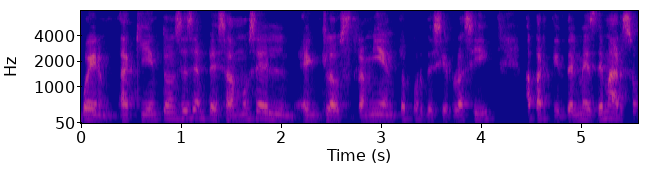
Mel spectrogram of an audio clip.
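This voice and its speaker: A man talks at a moderate pace with a Colombian accent. His pitch is fairly high, with ordinary variation. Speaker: university teacher. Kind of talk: panel discussion.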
